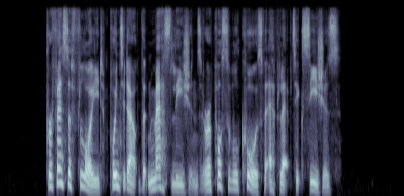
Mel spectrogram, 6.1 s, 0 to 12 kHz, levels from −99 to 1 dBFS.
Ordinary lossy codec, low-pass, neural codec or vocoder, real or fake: none; 9.9 kHz; none; real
